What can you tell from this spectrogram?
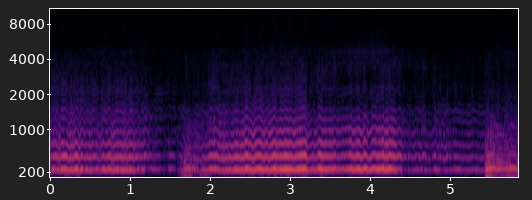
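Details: Hornets at a feeding place in the Eifel region, Germany, buzz steadily in a low, droning hum with slight wavering in pitch.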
